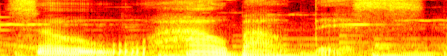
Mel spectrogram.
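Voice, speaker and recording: Game elder, courteous old statesman: very low, gravelly, measured and theatrical. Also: big pitch swings, exaggerated voice. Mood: considering. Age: older. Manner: formal, measured, theatrical delivery. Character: elderly courteous official, wise, weary, genial. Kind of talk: scripted game dialogue. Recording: background music under voice.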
